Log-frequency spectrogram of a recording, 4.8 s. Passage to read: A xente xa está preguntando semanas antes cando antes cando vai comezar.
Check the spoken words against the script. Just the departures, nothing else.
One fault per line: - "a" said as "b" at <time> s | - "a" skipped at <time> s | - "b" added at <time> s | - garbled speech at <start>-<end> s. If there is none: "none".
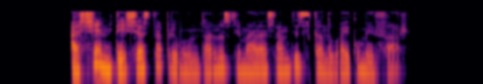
- "antes cando" skipped at 3.4 s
